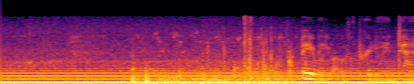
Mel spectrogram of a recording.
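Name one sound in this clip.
A sliding door rattles as it rolls open.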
